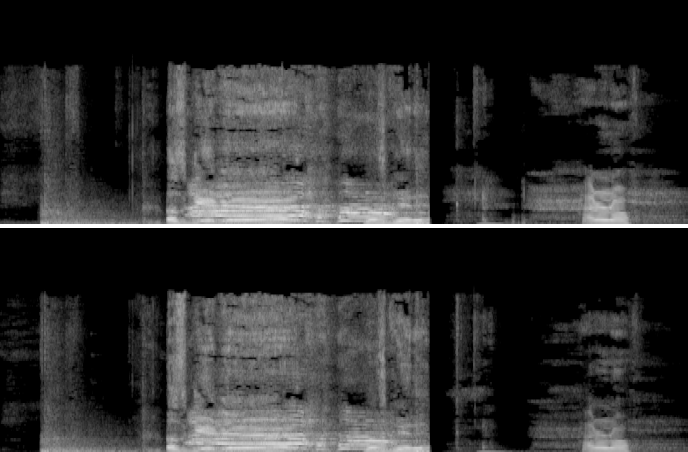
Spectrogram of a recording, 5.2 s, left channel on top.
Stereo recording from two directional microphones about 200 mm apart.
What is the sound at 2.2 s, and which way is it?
Speech, 55° left (ahead or behind).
